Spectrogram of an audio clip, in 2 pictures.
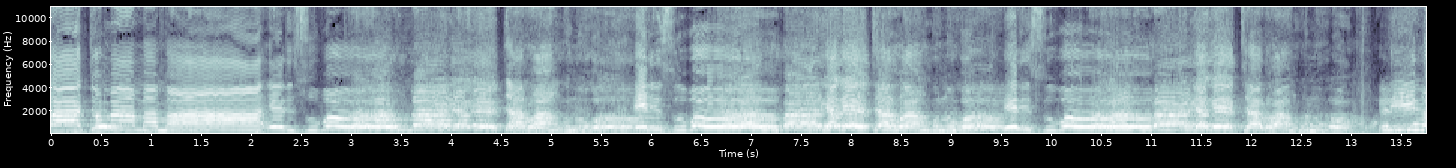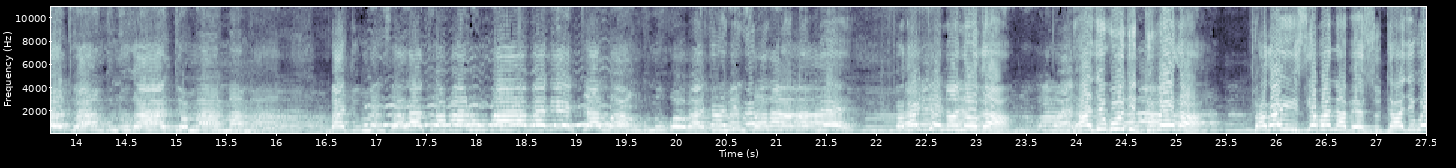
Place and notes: Kariyangwe, Binga, Zimbabwe - Twalumba Zubo, thank you, Zubo...
This recording of the Zubo song was made a month later by Regina Munkuli herself, the community based facilitator of Zubo Trust after training during the radio project "Women documenting women stories" with the rural women of Zubo Trust.
Zubo Trust is a women’s organization in Binga Zimbabwe bringing women together for self-empowerment.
